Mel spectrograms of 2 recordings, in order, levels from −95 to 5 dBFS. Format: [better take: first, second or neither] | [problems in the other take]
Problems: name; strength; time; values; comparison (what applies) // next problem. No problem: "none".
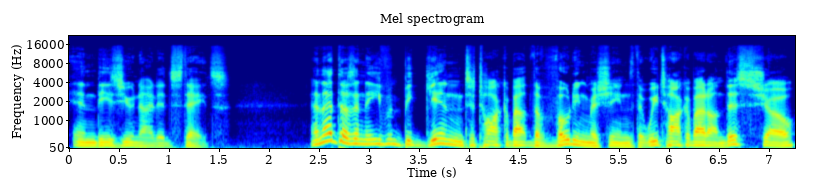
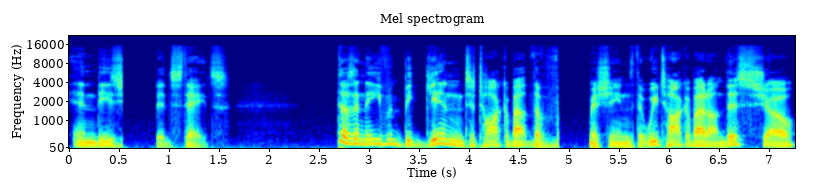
first | audio cutting out; at 0.5 s, at 2.5 s and at 5 s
